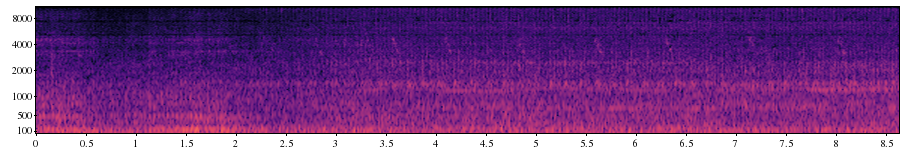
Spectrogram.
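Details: VW Caddy with an ABA engine swap, possibly low on fuel: quiet, even idle with steady speed and no surging or shaking. The engine is running right.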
